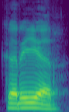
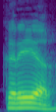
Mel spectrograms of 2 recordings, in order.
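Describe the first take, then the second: Both takes have the same delivery.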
